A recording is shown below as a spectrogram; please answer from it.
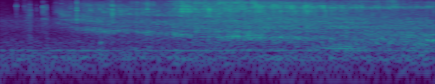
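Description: Double-blade cutter drawn across the paper backing of a sheet of vinyl wrap film, scoring only the release paper and not the vinyl: a steady hiss of blade on paper that builds over the first second.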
